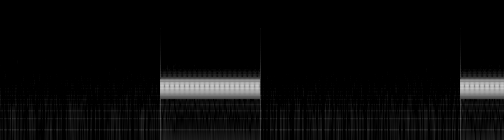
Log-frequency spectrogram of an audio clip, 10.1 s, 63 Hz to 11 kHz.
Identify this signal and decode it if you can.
Ringback tone (North America), 440 + 480 Hz.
